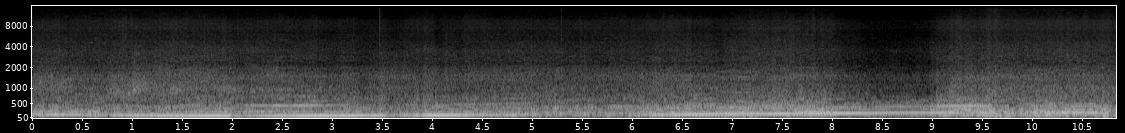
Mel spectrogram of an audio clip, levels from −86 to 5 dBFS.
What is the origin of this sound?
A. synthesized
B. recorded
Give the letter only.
A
